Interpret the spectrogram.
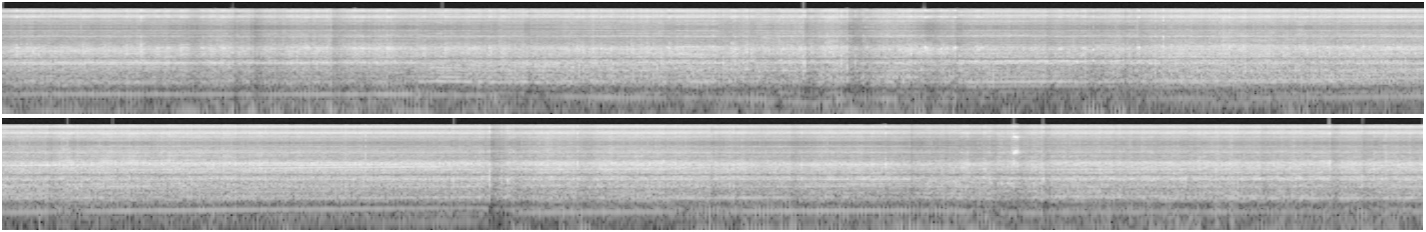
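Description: Locost racing car's engine running hard, heard from its open cockpit over a steady rush of noise. The engine note dips about four seconds in, climbs gradually from about twelve seconds, and drops sharply near nineteen seconds in.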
